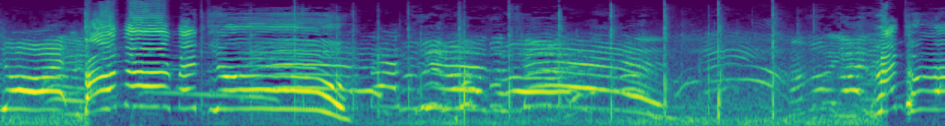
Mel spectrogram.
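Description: Children's voices shouting and calling out excitedly, with several long, high-pitched drawn-out calls that fall in pitch at the end.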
